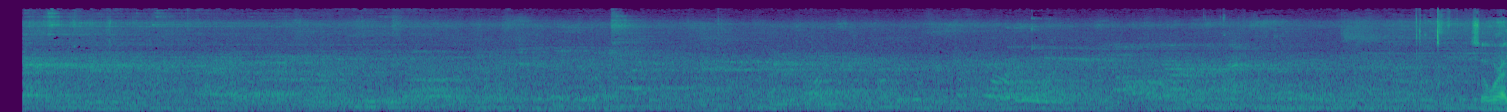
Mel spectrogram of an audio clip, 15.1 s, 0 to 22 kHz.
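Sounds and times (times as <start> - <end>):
shop interior background noise: 0.2 - 15.0.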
